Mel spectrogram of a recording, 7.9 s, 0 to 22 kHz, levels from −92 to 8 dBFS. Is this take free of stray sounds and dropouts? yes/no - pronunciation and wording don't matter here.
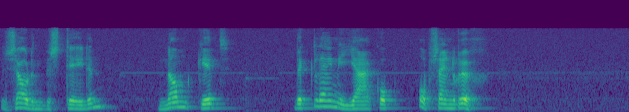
yes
